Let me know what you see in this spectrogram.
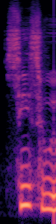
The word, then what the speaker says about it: sisu: It's spelled S-I-S-U, and it's pronounced SISU.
